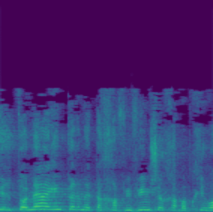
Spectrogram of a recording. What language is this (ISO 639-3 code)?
heb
